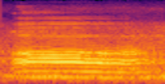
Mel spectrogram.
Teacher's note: देखिए, अ को बोलने में आपको एक मात्रा का समय लगता है और आ को बोलने में हमें दो मात्राओं का समय लगा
